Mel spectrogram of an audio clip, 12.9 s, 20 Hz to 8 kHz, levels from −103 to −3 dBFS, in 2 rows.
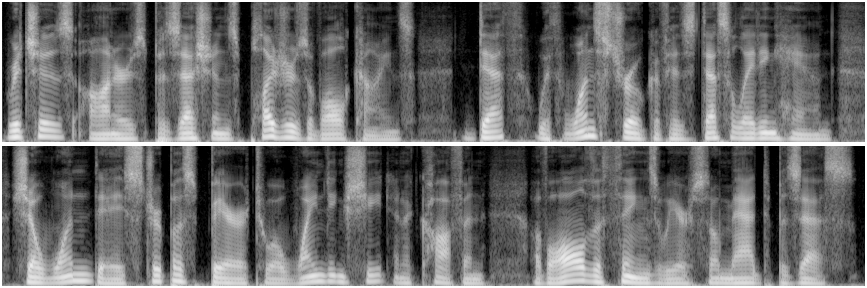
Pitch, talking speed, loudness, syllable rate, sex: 100 Hz, 175 wpm, -20 LUFS, 4.6 syllables/s, male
